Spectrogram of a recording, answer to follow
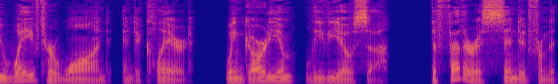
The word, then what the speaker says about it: Wingardium Leviosa: Wingardium Leviosa, Ron shouted. You've made a mistake, Hermione began to correct him. It's Wingardium Leviosa. The gar must be pronounced clearly and distinctly.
